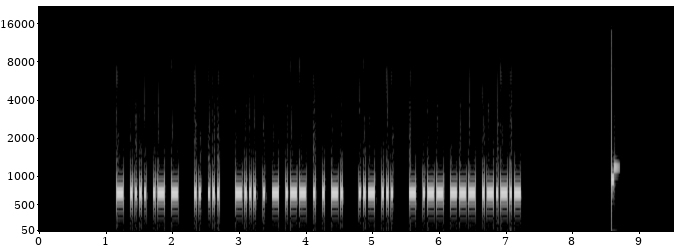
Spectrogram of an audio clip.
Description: Morse code, heard as a keyed tone, about 36 wpm, 700 Hz. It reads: THAT IS BETWEEN US TWO.
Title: Sentences from Top 1000 Words - Review Part 1 - 35wpm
